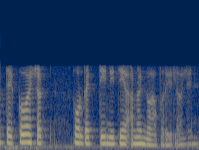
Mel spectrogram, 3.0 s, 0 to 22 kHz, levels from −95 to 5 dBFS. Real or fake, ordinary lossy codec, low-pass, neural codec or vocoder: real; none; 3.6 kHz; none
